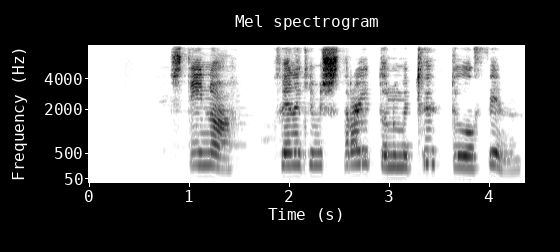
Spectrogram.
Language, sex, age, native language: Icelandic, male, 12, Icelandic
